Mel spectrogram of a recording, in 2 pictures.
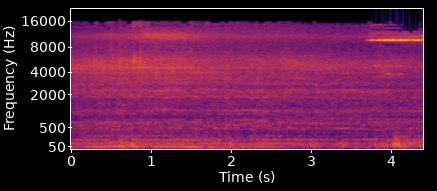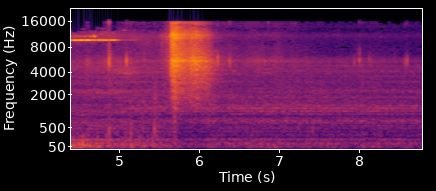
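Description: Rear-loading refuse truck pulling up with its diesel engine rumbling, a brief high brake squeal about four seconds in, then a short loud hiss of air from its air brakes as it halts. The engine then idles more quietly.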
